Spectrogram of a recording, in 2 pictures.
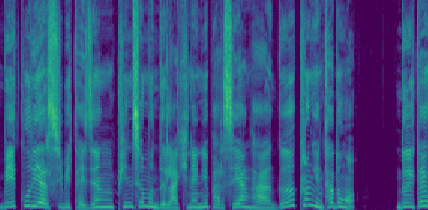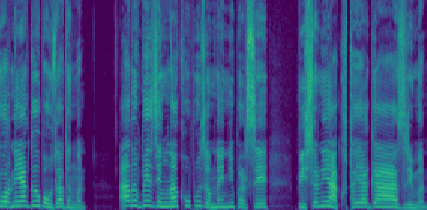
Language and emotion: Bodo, disgusted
